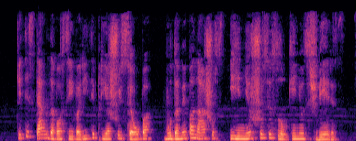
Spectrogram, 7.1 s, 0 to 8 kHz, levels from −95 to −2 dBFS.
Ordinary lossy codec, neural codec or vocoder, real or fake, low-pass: AAC, 32 kbps; none; real; 7.2 kHz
